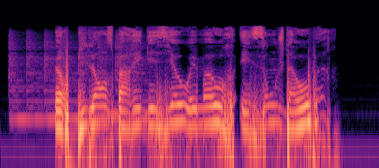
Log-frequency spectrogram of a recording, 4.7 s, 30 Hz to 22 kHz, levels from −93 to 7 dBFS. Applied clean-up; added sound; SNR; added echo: none; Electric guitar; 18 dB; none.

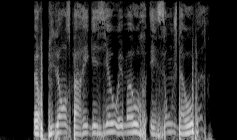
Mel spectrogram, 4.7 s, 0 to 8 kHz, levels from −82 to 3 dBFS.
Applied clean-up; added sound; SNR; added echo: neural mask model Resemble Enhance denoiser.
